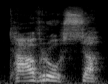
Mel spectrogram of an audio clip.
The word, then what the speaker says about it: Tavros: Roll your R. Tavros.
